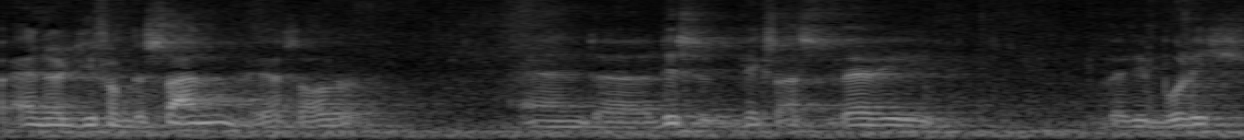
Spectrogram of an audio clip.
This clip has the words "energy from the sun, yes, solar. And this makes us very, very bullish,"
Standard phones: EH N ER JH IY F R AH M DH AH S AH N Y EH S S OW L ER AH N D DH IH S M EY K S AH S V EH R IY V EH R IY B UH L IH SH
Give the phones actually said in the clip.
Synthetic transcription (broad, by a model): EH N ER JH IY F R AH M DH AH S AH N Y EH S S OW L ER AH N D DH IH S M EY K S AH S V EH R IY V EH R IY B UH L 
